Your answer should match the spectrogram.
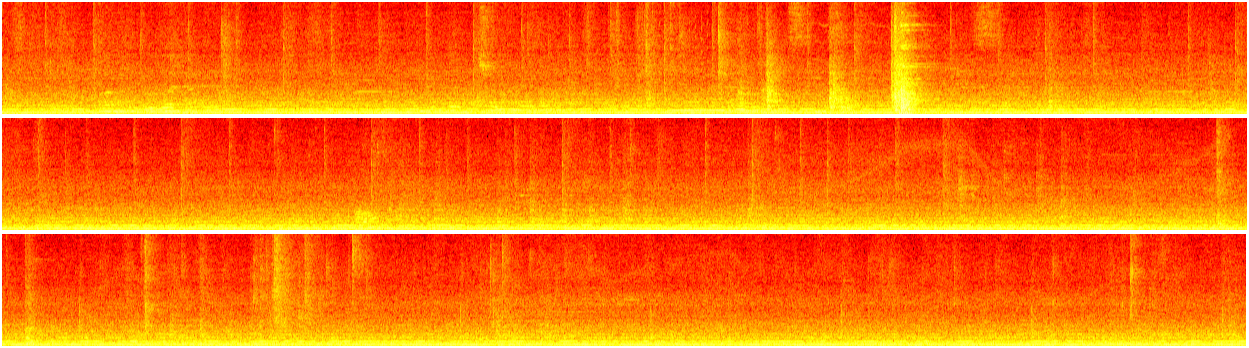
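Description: Steady low electrical hum of a room appliance, with one sharp knock about seven seconds in.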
